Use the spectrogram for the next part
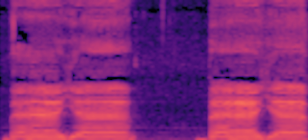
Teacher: با کے لیے دونوں ہونٹوں کے گیلے حصے مضبوطی سے پریس کریں گے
